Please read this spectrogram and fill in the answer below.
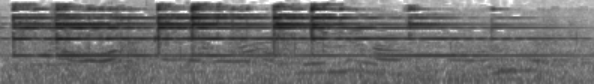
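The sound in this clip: Hand bell rung at a school to end recess: a quick series of bright metallic clangs in the first half, then lighter strikes that fade out.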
